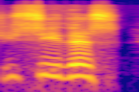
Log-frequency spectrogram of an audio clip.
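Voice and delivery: high-pitched, mock-indignant retort; cocky put-down. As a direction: pull rank in a high voice. Aircraft commander snaps at his navigator.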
